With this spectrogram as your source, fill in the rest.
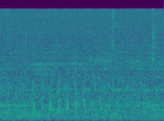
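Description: A helicopter in the video game Mercenaries: Playground of Destruction makes a steady droning, rotor-driven hum that holds at an even level throughout.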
